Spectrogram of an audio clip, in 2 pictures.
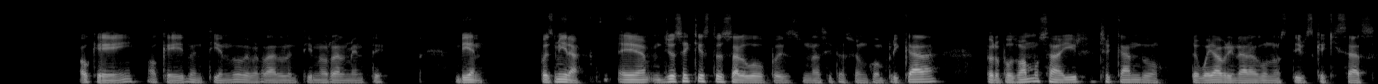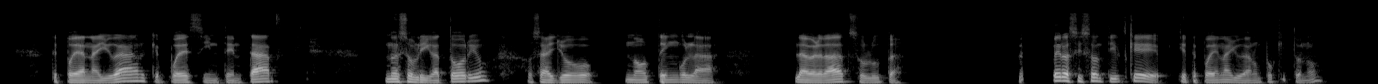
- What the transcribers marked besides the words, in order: tapping; other background noise
- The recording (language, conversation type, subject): Spanish, advice, ¿Cómo puedo dejar de procrastinar y crear mejores hábitos?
